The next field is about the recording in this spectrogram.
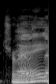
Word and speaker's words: Treme: I'm embarrassed that I don't know how to pronounce it. Is it Treme? – Treme.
